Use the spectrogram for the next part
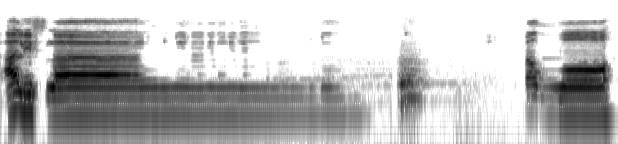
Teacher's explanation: cara yang kedua dengan qasar, yaitu mimnya dibaca 2 harokat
